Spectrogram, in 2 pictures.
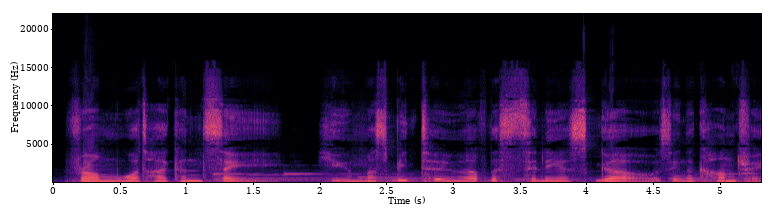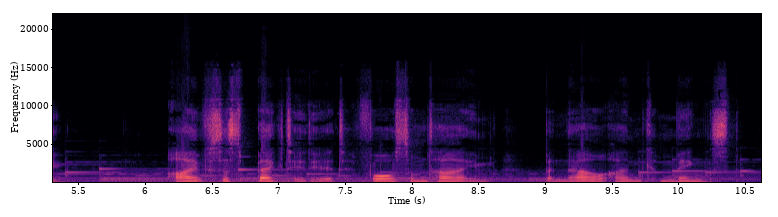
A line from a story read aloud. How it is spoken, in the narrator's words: Bennet said coolly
